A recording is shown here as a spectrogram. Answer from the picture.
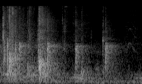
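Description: Scattered audience applause welcoming a presenter on stage to share about a company's product: a few sharp, bright claps spaced out at an uneven pace, moderately loud, with no voices over them.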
